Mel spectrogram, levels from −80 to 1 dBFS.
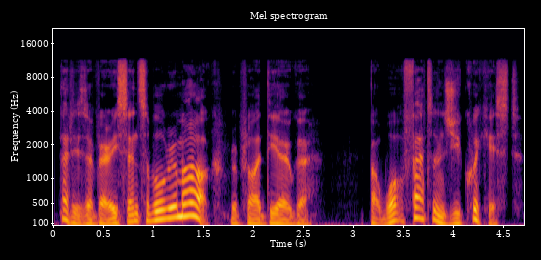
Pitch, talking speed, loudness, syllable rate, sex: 120 Hz, 180 wpm, -16 LUFS, 5.6 syllables/s, male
